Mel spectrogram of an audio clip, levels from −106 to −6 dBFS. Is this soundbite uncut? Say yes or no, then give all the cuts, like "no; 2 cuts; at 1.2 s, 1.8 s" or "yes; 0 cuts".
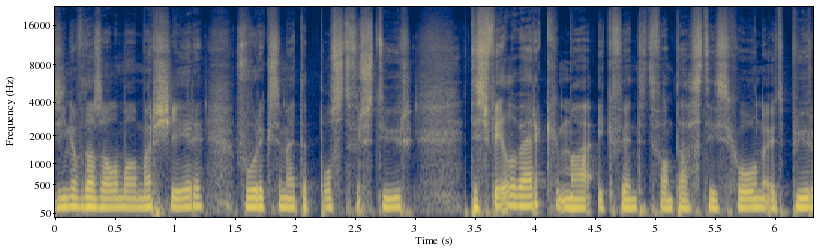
yes; 0 cuts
